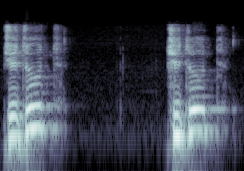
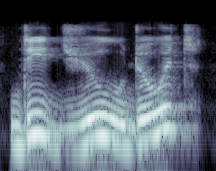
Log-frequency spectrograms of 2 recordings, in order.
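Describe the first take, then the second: First: "Did you do it" crushed to "ju-doo-it", high and rising; fast-speech reduction. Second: "Did you do it" slowly, each word separate; every word of "Did you do it" fully sounded; full careful form. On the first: Teacher showing fast speech to students, contracted question. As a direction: squeeze "Did you" into a quick "juh". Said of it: "reduced to a minimum in fast speech". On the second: Teacher showing how it isn't pronounced, slow and careful. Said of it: "ما بننطقهاش كده". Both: Shown as a demonstration.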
